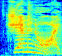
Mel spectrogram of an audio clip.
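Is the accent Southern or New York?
New York. It is said in a New York accent.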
